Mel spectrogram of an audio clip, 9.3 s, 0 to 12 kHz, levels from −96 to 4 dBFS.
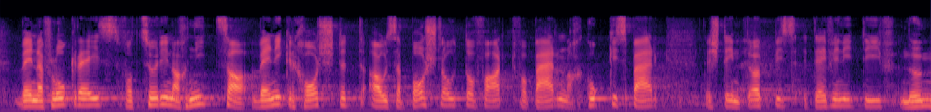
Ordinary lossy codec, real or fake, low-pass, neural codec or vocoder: none; real; 7.2 kHz; none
